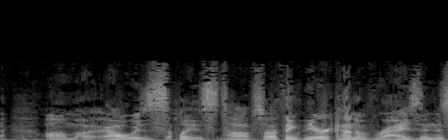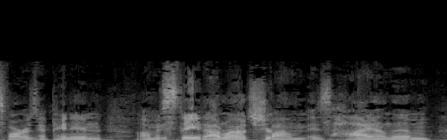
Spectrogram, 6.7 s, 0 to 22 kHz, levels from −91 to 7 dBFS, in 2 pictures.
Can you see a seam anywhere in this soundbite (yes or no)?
yes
